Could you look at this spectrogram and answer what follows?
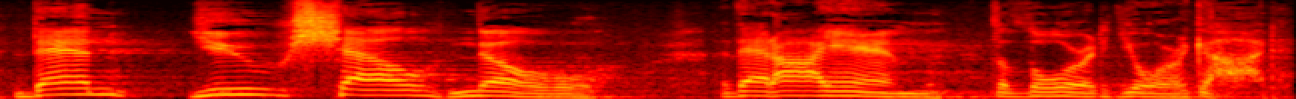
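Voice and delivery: drawn out slowly, dropping to a whisper on the last words; slow hushed emphasis. Shown as a demonstration. Preacher reading God's promise to his congregation, slow and whispered. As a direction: let it land slowly, then whisper the name of the Lord. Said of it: "And get this".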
